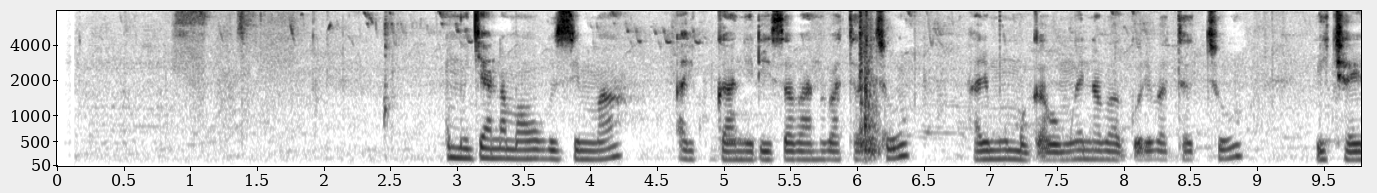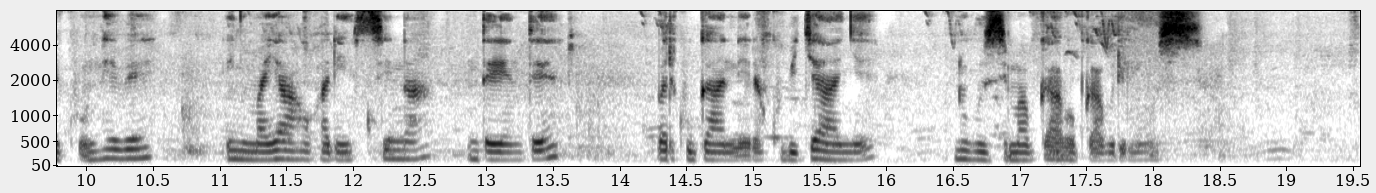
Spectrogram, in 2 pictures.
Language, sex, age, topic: Kinyarwanda, female, 25-35, health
